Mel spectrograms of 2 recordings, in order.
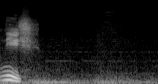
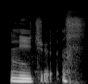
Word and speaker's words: Nietzsche: It is Nietzsche. Ernesto, welcome back. You're speaking German, you could argue that, but you aren't. But I am European. I know some about German. And I can tell you that his name is not pronounced niche.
